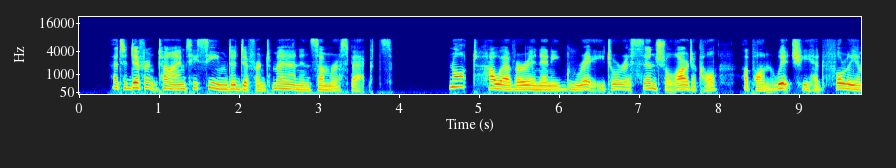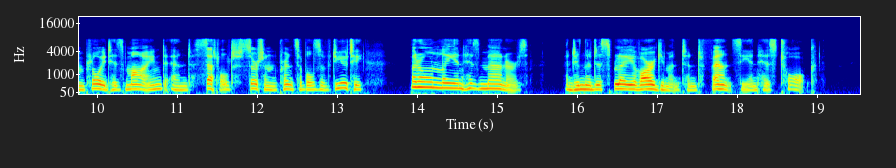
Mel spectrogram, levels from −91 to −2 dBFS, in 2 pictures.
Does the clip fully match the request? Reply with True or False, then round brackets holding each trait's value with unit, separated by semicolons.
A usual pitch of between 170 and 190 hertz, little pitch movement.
False (185 Hz; 3.9 semitones)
